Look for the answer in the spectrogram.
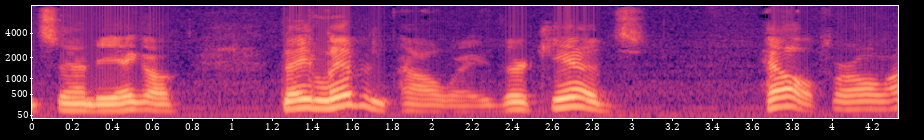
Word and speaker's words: Poway: Because Poway, that's the pronunciation. – Okay, Poway, thank you, Poway. I had a 50-50 chance. I blew it.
